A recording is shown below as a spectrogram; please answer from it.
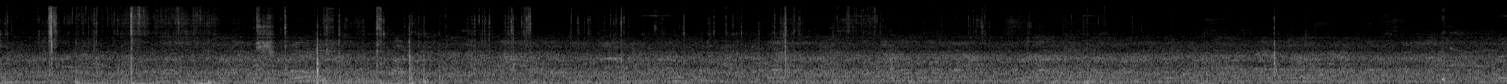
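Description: Cardboard trading-card box being opened and its foil-wrapped packs handled: scattered clicks and crinkles over the steady chatter of a crowded hall.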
